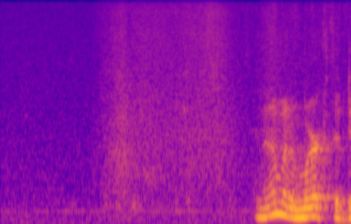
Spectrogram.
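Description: A metal tool rest scrapes as it is moved.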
